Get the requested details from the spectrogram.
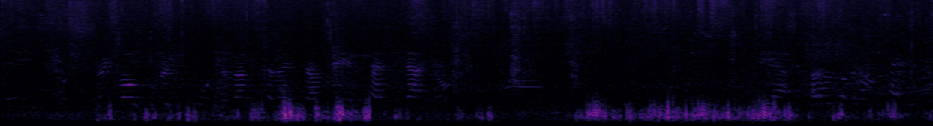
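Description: A horse's hooves thud on grass as it canters past.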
